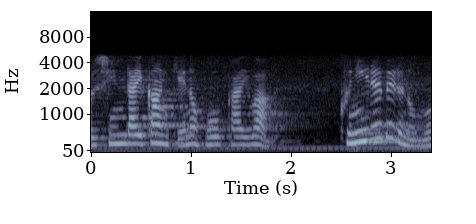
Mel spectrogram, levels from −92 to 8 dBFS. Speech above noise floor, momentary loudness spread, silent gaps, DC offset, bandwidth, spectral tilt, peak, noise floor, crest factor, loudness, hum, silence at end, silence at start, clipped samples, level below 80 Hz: 27 dB; 9 LU; none; under 0.1%; 5.2 kHz; -9 dB/octave; -14 dBFS; -58 dBFS; 18 dB; -31 LUFS; none; 0 s; 0 s; under 0.1%; -68 dBFS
